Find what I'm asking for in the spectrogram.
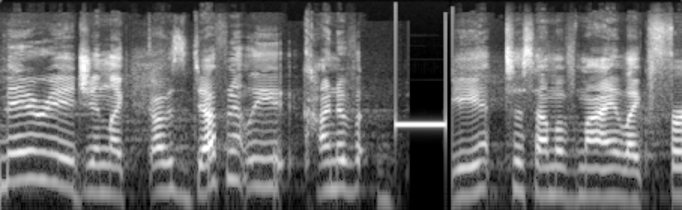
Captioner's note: beep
